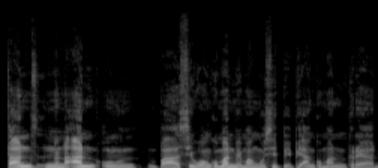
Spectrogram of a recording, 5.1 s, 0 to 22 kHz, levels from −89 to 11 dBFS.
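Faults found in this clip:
No faults found in this speech clip. Nothing audible to flag for follow-up.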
